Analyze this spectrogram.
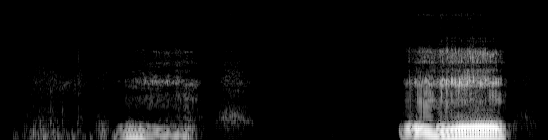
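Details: An adult woman (wife) snoring, with two loud, rattling, low-pitched inhaled snores and a pause between them: typical snoring during sleep.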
